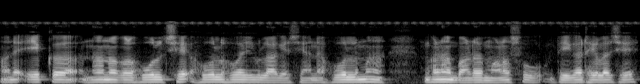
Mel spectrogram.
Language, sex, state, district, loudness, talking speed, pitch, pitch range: Gujarati, male, Gujarat, Valsad, -17 LUFS, 185 wpm, 110 Hz, 105-110 Hz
